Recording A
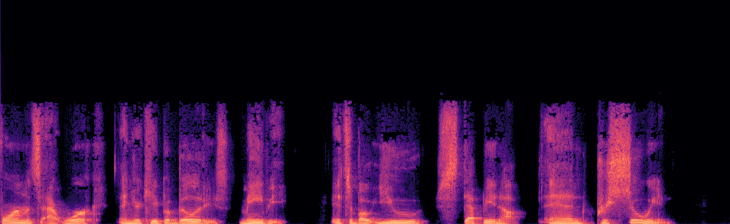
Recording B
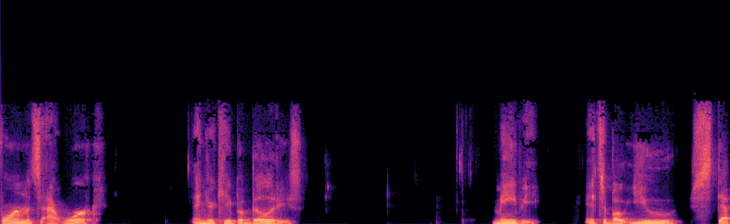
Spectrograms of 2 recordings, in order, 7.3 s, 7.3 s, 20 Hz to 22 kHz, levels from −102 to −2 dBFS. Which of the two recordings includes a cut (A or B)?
A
